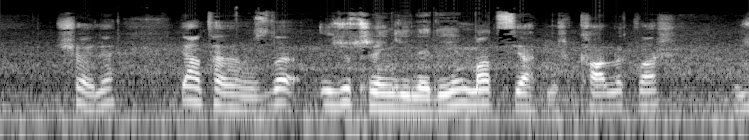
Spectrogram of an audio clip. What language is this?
Turkish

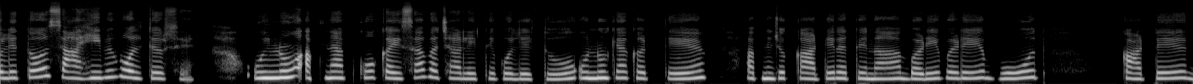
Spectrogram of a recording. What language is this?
Deccan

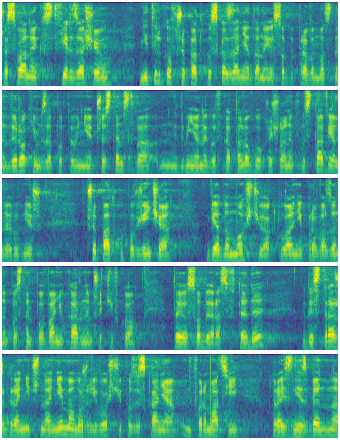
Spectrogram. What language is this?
Polish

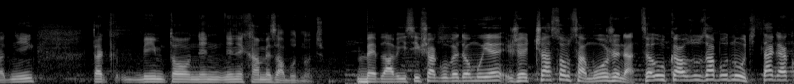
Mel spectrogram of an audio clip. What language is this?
Slovak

